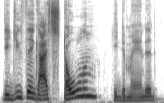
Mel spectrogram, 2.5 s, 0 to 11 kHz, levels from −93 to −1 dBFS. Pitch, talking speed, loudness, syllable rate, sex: 145 Hz, 195 wpm, -21 LUFS, 5.2 syllables/s, male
